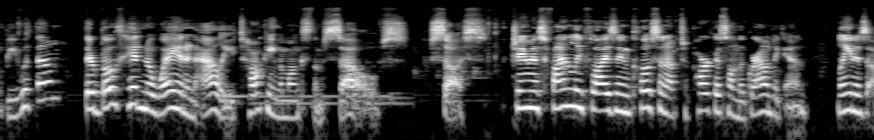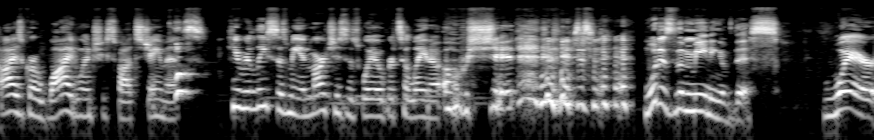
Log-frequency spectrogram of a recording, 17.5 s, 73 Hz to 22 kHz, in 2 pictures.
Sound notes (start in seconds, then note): 10.4 fearful Yelp; 13.3 laugh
